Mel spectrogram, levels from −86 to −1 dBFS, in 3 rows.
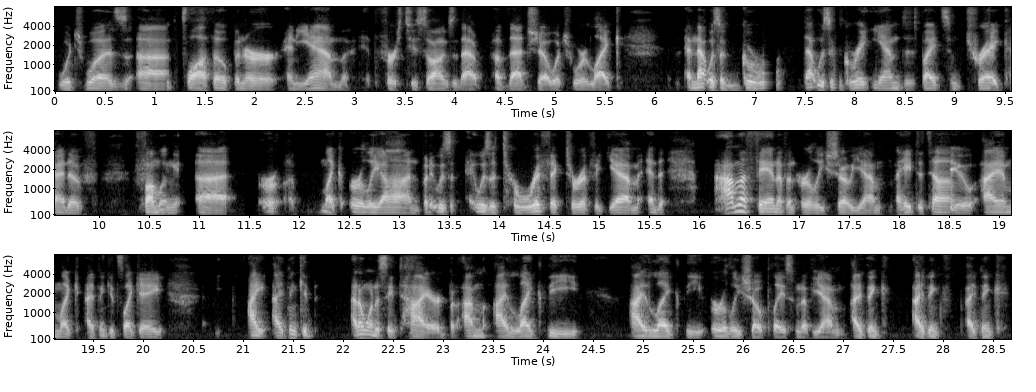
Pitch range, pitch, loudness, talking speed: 90-100 Hz, 95 Hz, -21 LUFS, 210 wpm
